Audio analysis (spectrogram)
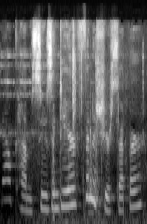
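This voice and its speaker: A woman playing a gentle, reassuring mother in a radio play. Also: fairly high pitch, sing-song, normal speed, over loud music.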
